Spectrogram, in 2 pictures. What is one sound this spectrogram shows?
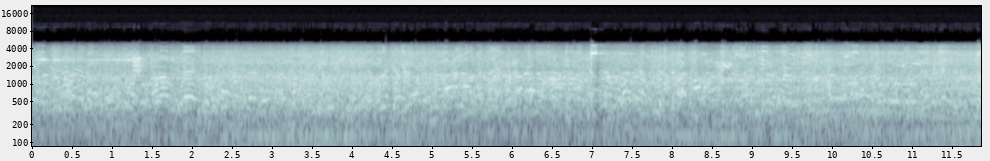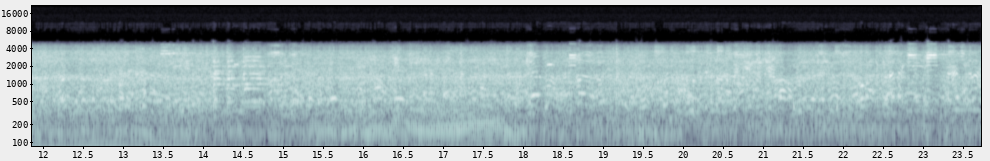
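A large crowd of men shouts and talks loudly outdoors.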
